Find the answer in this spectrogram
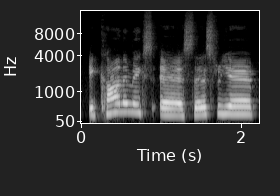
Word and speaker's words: economics: اوکی، economics استرس روی سیلاب اول یا بخش اول قرار میگیره، به این صورت تلفظ میشه economics.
